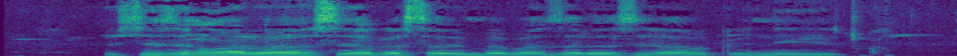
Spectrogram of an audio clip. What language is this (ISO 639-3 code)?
kin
